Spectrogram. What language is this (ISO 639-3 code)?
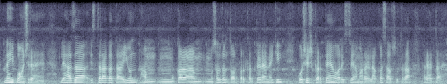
urd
